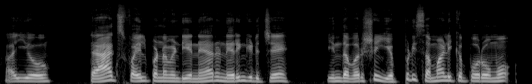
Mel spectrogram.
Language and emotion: Tamil, sad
